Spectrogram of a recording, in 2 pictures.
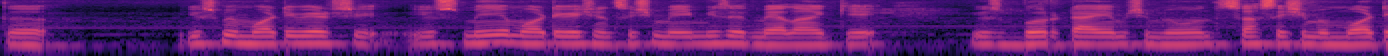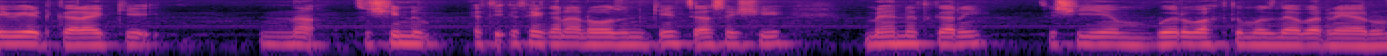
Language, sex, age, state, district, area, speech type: Kashmiri, male, 18-30, Jammu and Kashmir, Kupwara, rural, spontaneous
